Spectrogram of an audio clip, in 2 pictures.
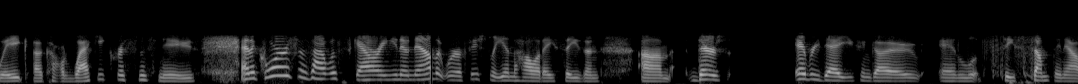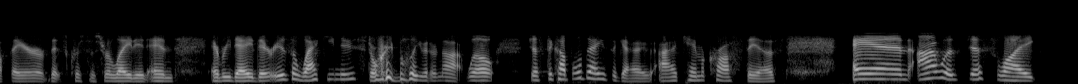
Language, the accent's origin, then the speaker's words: English; the South, United States; I'm from the South. We just call it sausage down here.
